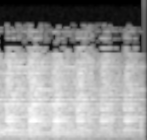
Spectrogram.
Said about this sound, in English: The opening bell on Wall Street, and at the end of each trading session, we get a numerical measure of stock performance for the day.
